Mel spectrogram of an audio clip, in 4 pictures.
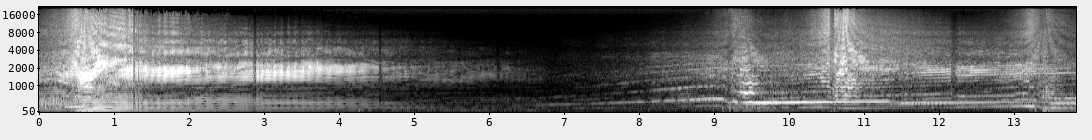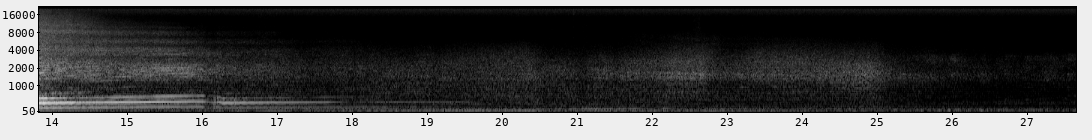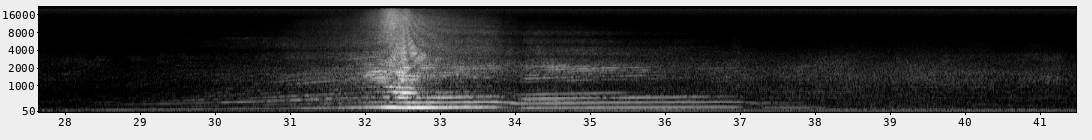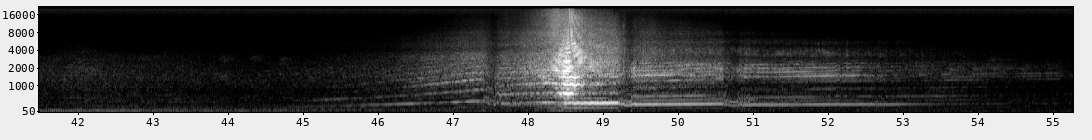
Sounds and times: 0.0s road racing 55.2s

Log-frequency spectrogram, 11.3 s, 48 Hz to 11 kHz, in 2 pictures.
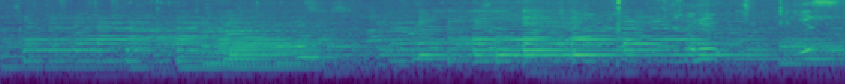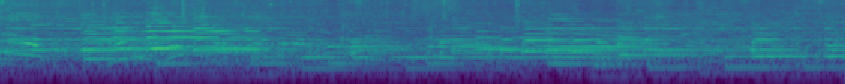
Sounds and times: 0.0s people walking quietly 11.2s
0.0s piano player 11.2s

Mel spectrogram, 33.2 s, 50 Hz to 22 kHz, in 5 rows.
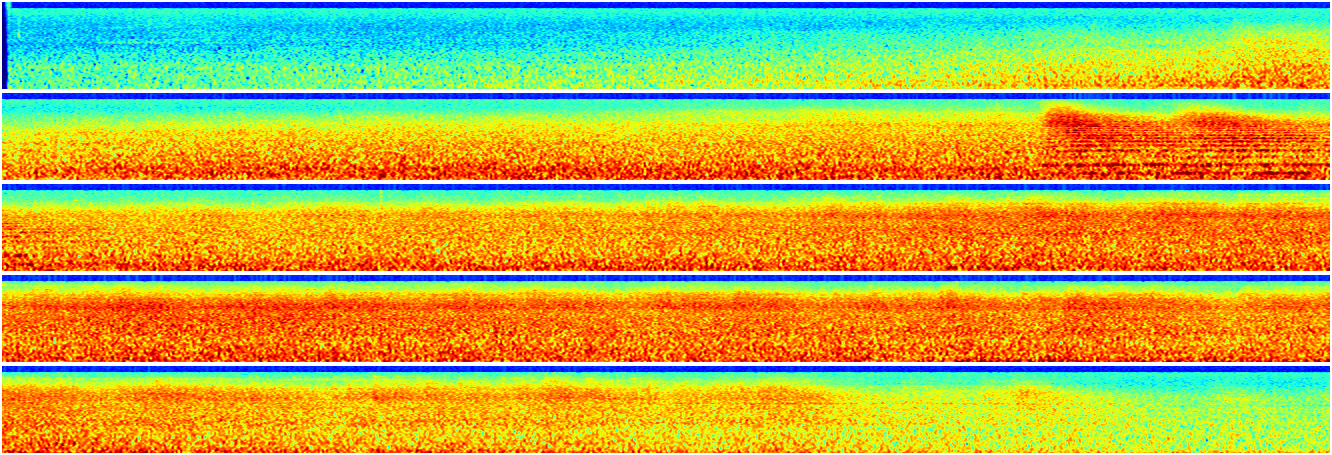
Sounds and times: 0.0s train passes by 33.2s
24.7s tube resonance 33.2s

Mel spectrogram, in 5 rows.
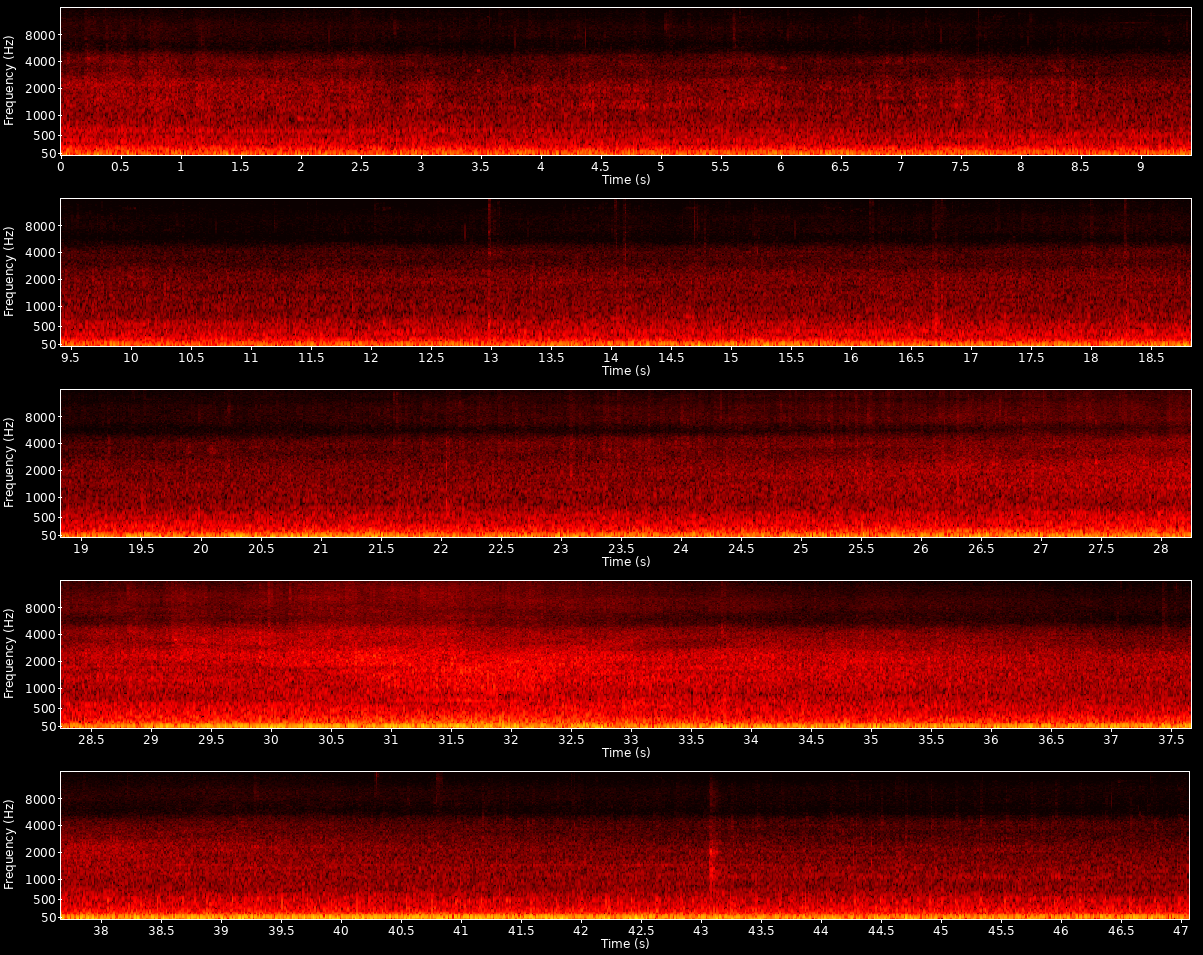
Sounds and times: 0.0s Rainy Day 47.0s

